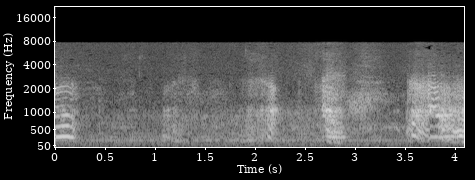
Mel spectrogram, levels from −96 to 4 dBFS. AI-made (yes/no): no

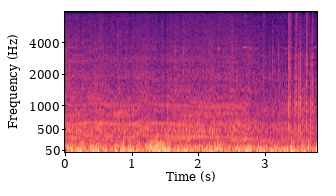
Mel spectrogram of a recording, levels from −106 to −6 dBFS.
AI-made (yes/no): no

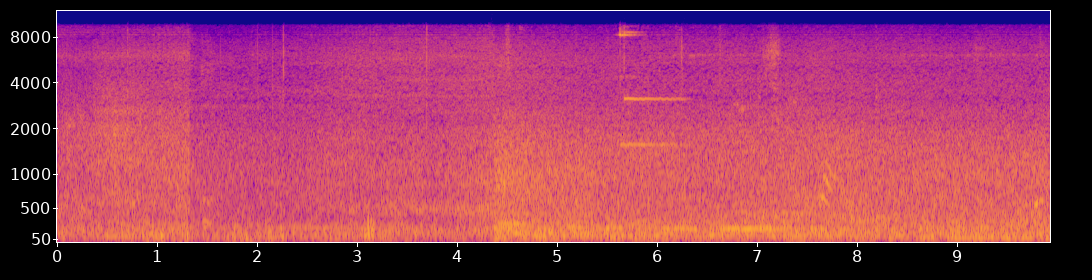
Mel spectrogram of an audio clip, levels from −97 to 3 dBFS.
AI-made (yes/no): yes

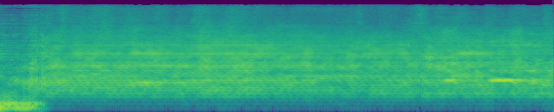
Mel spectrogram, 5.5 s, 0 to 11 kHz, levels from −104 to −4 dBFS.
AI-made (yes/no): yes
